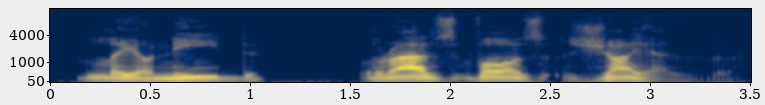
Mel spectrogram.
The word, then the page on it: Leonid Razvozzheyev: American English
